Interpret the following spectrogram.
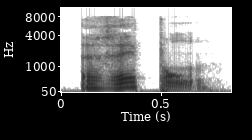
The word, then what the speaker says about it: réponds: All right, so the funny thing is that you've got to write this DS, but of course, as usual in French, you don't pronounce it, okay? So it's répond. Repeat. Okay. Second form is tu, and then you can see that it's DS as well, so it's the same form, it's tu réponds. Repeat. Tu réponds. So same thing, you don't pronounce DS at the end.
